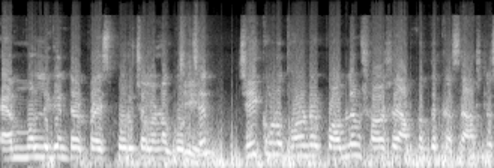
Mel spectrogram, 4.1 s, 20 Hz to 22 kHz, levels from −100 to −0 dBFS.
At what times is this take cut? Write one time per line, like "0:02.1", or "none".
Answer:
none

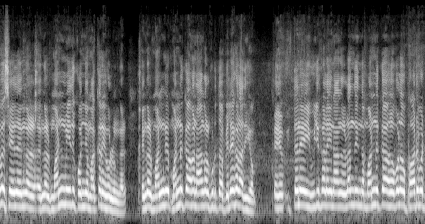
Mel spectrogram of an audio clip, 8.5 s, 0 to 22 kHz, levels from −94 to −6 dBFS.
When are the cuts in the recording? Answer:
none

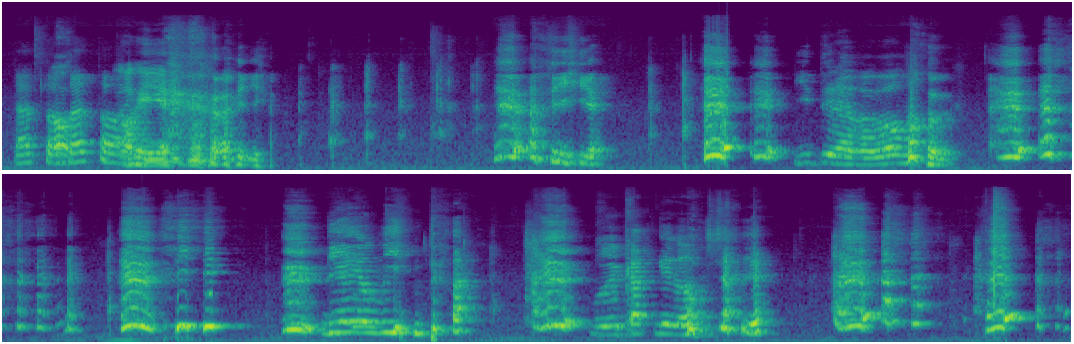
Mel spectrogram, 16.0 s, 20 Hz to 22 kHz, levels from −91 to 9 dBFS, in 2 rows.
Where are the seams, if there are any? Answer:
none

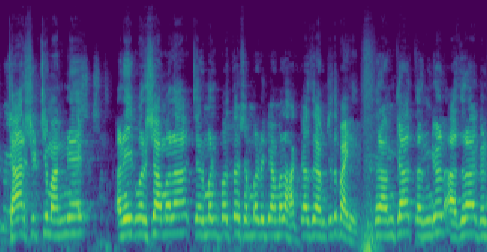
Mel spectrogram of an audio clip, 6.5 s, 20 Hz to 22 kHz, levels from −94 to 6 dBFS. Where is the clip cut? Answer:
0:04.8

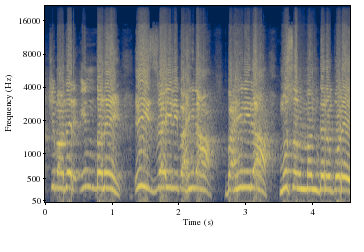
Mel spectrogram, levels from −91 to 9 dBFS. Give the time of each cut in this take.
none

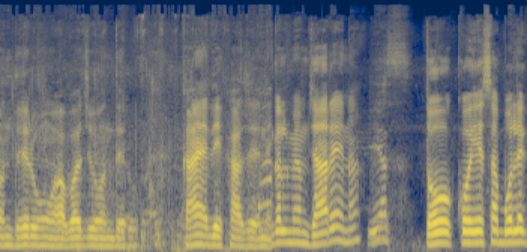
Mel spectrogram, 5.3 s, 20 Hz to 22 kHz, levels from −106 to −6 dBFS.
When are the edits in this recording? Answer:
0:02.7

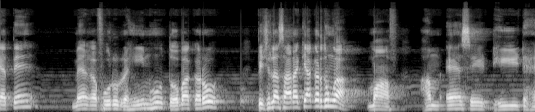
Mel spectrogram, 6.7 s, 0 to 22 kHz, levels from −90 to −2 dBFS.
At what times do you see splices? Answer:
0:03.1

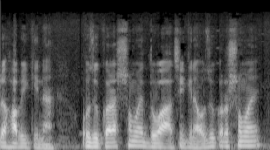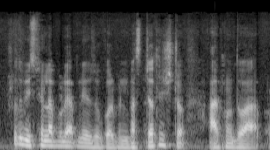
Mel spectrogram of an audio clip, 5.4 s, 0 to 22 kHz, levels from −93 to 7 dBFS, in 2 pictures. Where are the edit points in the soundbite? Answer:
none

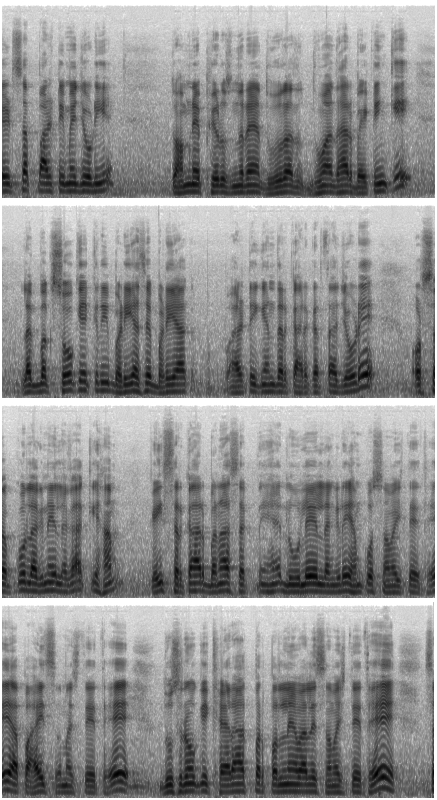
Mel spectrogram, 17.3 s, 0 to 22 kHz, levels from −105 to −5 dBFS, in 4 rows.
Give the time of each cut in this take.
none

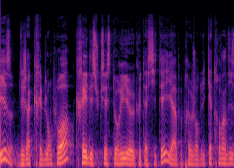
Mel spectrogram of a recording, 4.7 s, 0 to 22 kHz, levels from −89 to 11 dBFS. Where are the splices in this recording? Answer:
0:01.5

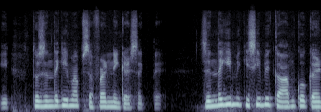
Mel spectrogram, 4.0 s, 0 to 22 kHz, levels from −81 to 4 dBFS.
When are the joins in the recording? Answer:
none

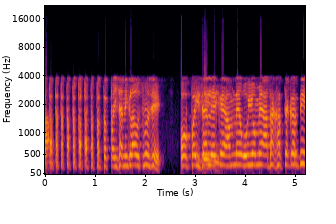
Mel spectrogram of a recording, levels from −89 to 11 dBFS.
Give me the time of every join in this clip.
0:02.7

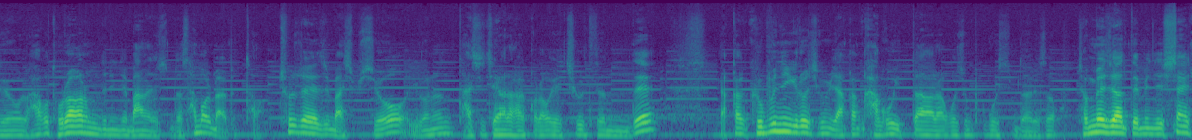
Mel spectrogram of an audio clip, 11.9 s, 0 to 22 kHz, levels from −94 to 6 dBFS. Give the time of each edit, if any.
0:02.8
0:10.6

